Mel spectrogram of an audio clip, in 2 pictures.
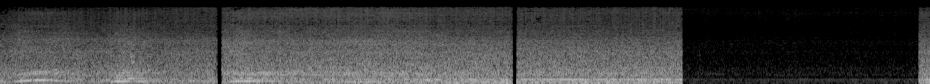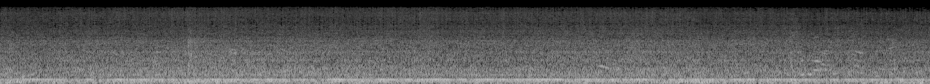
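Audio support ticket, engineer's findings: Damaged data in a compressed stream: short glitches at 2.13–2.23 s and 5.08–5.18 s, each about 95 ms. Decoder loses frame sync on corrupt bytes and resyncs at the next header. On a spectrogram these show as broadband smears.

One channel inverted: from 6.82 to 9.19 s the mono fold-down drops by about 31 dB, leaving a faint residue. Likely reversed polarity on one channel cancelling the common content. Waveform shows a sharp amplitude collapse.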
